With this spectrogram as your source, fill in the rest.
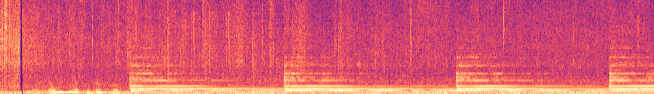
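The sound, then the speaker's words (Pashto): Church bells ring early in the morning in Ukraine to mark the thirtieth anniversary of the Chernobyl nuclear disaster. Four evenly spaced, resonant strikes sound over a steady background hiss. “د پیښې د کلیزې په یاد په اوکراین کې سهار وختي زنګونه ووهل سول.”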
